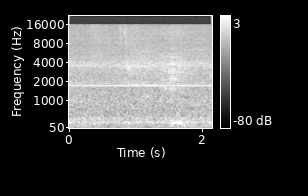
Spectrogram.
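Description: Steady room noise: an even hiss with a low hum underneath.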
